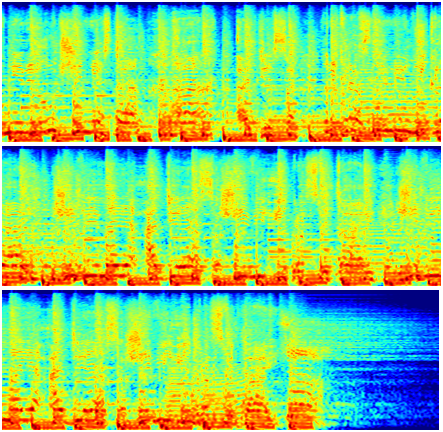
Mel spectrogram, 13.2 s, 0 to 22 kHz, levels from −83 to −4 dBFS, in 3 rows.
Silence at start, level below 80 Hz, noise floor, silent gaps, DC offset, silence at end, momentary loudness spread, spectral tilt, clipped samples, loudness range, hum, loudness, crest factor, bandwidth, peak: 0 s; -18 dBFS; -41 dBFS; none; under 0.1%; 0.7 s; 2 LU; -4.5 dB/octave; 0.8%; 1 LU; none; -9 LUFS; 10 dB; over 20 kHz; 0 dBFS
